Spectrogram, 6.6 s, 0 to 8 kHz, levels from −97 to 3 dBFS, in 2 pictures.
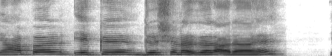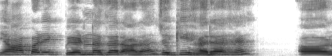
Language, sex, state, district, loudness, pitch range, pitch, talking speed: Hindi, female, Uttar Pradesh, Muzaffarnagar, -13 LUFS, 240-290 Hz, 255 Hz, 180 wpm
